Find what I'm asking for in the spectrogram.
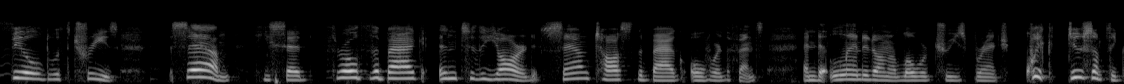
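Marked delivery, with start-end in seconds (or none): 1.7-2.3 higher, louder call to a brother; raised storybook call. A narrator's reading. Boy calls brother to throw bag. 3.3-5.4 raised, higher instruction; louder storybook call. A narrator's reading. Boy directs brother at the fence. 10.2-11.2 higher-pitched urgent plea; narrator's mild squeal. A narrator's reading. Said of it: "Sam squealed".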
